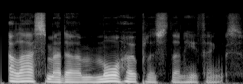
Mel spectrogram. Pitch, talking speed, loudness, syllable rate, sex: 115 Hz, 175 wpm, -16 LUFS, 5.3 syllables/s, male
